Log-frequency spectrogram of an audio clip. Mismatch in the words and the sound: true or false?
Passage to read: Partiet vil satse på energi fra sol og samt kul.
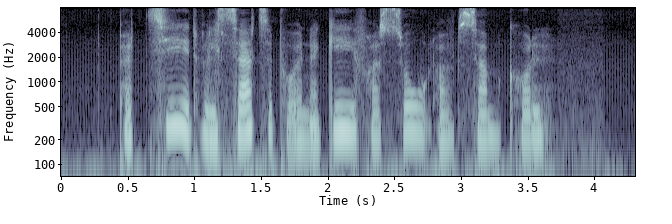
false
